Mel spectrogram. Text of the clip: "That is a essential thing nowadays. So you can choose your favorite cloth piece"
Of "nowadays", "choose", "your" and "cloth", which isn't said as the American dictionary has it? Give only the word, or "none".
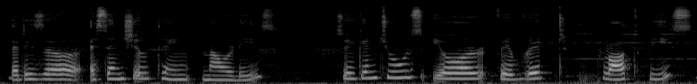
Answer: cloth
